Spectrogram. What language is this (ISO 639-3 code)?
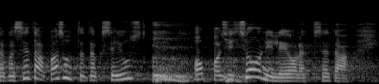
est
